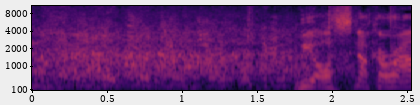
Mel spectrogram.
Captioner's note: audience laughing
